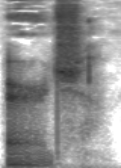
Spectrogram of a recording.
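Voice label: "urge", American English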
